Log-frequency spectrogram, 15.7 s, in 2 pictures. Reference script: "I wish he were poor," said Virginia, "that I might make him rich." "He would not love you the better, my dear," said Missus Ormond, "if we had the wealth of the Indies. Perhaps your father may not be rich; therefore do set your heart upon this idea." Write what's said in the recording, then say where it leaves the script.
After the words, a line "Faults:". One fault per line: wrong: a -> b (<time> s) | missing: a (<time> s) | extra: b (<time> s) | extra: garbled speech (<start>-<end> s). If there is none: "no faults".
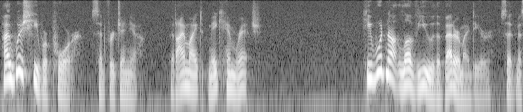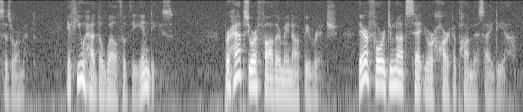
"I wish he were poor," said Virginia, "that I might make him rich." "He would not love you the better, my dear," said Missus Ormond, "if you had the wealth of the Indies. Perhaps your father may not be rich; therefore do not set your heart upon this idea."
Faults:
wrong: we -> you (9.0 s)
extra: not (13.7 s)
